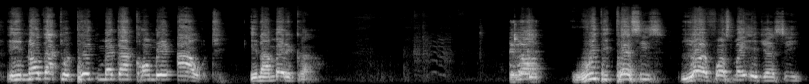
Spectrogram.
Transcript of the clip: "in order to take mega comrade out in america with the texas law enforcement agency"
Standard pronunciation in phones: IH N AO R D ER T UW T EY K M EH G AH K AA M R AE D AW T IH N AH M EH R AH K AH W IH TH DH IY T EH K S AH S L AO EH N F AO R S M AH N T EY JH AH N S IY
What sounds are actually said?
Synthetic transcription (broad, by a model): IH N AO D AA T UW T EY K M EH G AH K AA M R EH AW T IH N AH M EH R AH K AH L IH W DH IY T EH S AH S L AO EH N F AO S M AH N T EY JH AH N S IY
